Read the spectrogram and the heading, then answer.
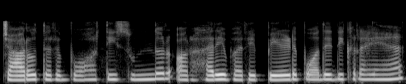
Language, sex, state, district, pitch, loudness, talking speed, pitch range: Hindi, female, Himachal Pradesh, Shimla, 225 Hz, -17 LUFS, 190 wpm, 215-230 Hz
